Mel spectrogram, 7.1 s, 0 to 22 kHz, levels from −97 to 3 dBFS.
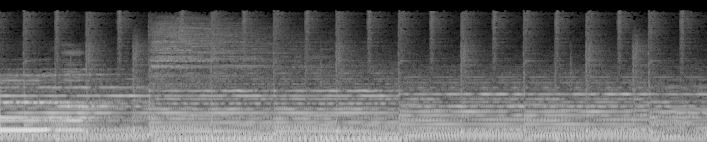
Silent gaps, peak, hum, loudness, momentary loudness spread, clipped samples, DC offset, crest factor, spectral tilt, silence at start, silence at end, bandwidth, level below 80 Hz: none; -6 dBFS; none; -22 LUFS; 7 LU; under 0.1%; under 0.1%; 16 dB; -6.5 dB/octave; 0 s; 0 s; 17 kHz; -30 dBFS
